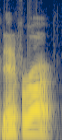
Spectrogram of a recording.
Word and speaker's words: Danny Farrar: Listeners, Danny Farrar. Right? Did I say it right? You said it right. Danny Farrar.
